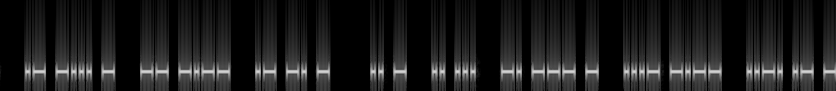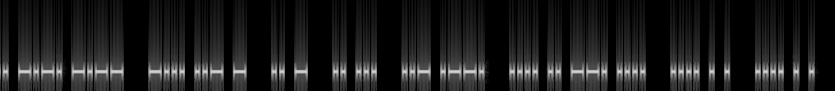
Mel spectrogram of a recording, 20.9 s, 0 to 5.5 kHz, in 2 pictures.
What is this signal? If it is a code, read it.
Morse code, heard as a keyed tone, about 25 wpm, 570 Hz. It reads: ABT MY ANT IT IS NOT VY FANCY BUT IT IS UP HIGH HEE HEE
